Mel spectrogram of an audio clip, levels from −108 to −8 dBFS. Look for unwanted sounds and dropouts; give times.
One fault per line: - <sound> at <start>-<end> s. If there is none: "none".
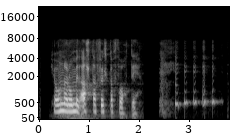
- laugh at 2.4-3.7 s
